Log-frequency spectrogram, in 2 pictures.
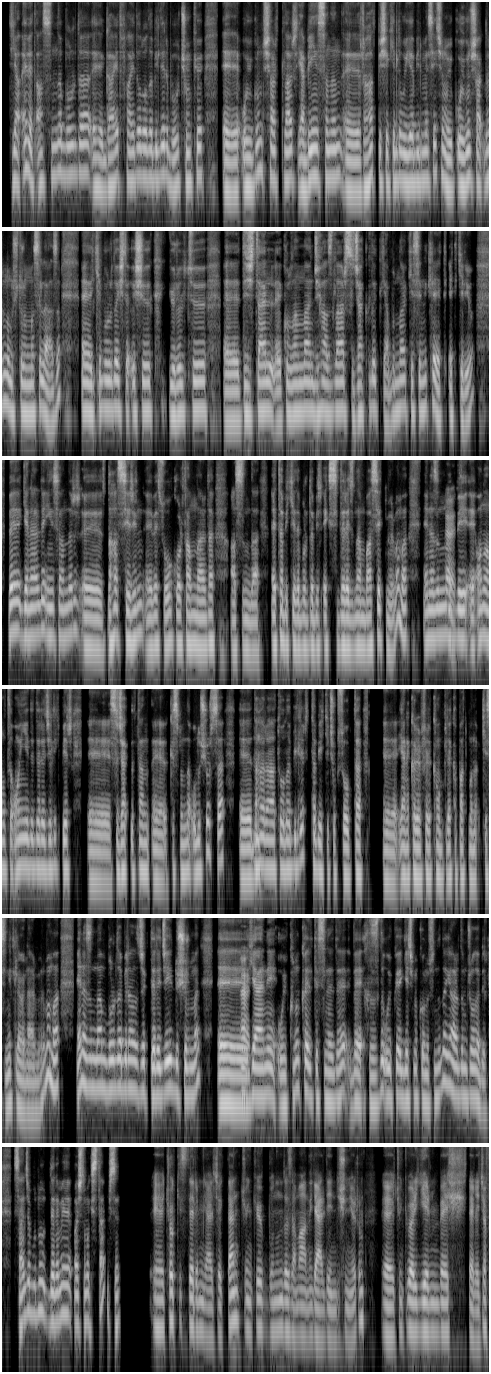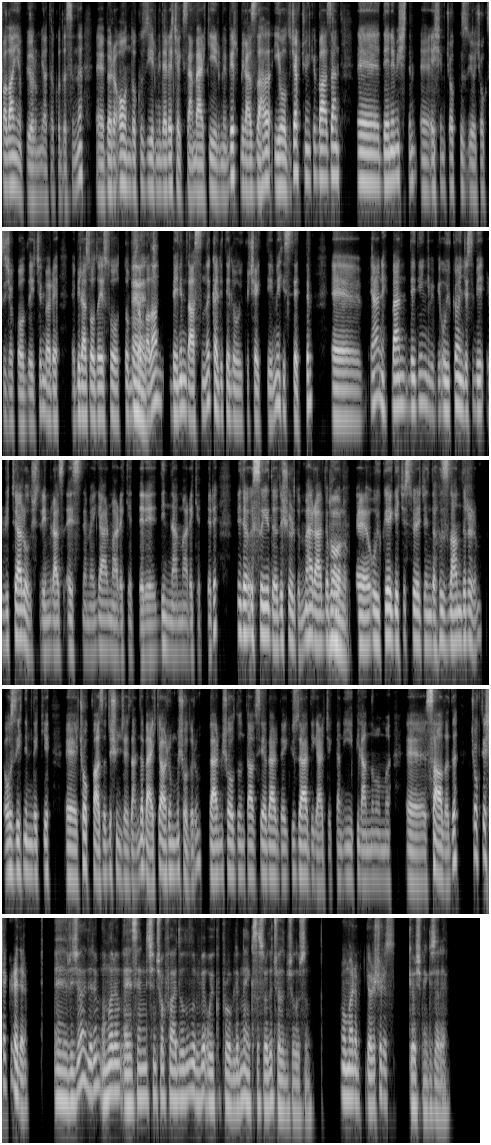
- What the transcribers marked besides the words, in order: other background noise
- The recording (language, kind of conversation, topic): Turkish, advice, Uyumadan önce zihnimi sakinleştirmek için hangi basit teknikleri deneyebilirim?
- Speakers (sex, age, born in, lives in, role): male, 30-34, Turkey, Portugal, advisor; male, 35-39, Turkey, Poland, user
